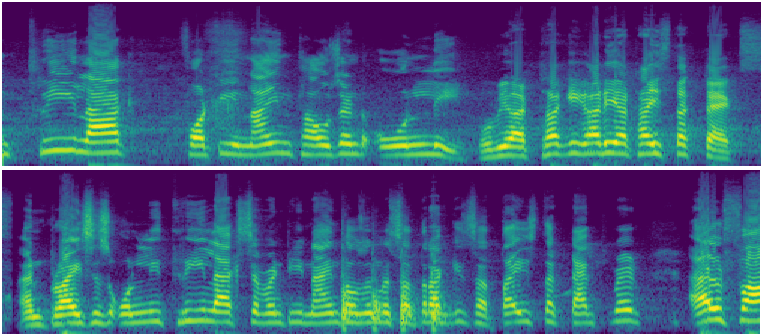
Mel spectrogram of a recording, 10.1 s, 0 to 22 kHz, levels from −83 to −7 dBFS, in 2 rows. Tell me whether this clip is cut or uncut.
cut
